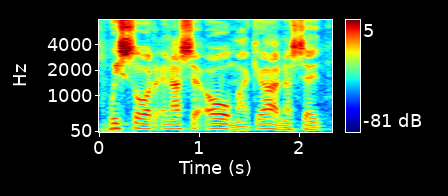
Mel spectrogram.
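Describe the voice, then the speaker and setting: A man's voice: medium pitch, steady tone, a little fast. A man hosting a casual studio conversation, talking emphatically and repeating himself to make his points.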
